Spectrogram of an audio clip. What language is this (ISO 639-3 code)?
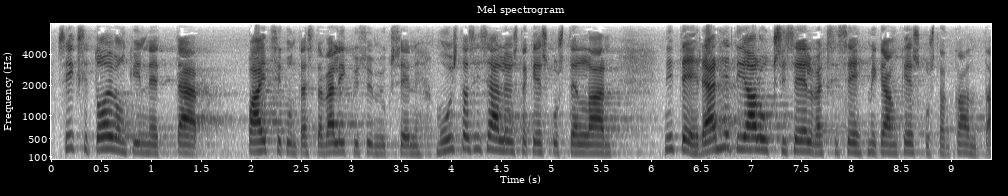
fin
